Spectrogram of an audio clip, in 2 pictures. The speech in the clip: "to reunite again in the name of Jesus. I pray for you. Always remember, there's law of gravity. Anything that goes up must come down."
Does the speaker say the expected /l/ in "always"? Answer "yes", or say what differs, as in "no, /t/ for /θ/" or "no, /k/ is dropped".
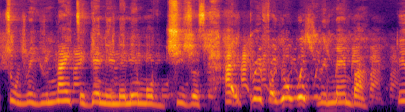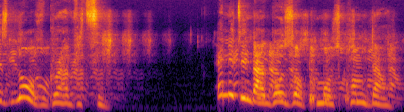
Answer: no, /l/ is dropped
